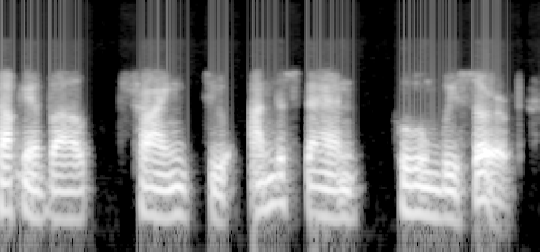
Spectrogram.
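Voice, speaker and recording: At a fairly slow pace, a man with a Cantonese accent talks in a fairly low voice with ordinary pitch variation. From Hong Kong. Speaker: social worker. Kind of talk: conference panel presentation. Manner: halting, many fillers and repeats.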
